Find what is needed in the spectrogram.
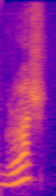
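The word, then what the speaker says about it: Grusch: Do I pronounce his blooming name? Grush. Yeah. David Grush. Yeah. That's right.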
